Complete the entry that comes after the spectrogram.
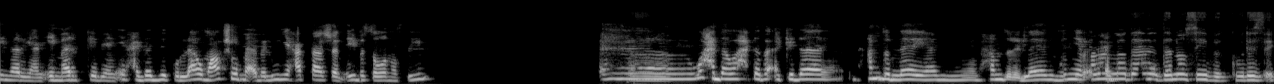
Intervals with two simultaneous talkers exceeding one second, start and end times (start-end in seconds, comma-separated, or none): none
